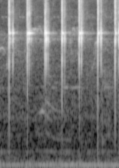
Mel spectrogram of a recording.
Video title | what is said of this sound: ฟังเสียงเคาะ..แยกหยกแท้! | แล้วมันคือหินที่คล้ายหยกนั่นเอง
